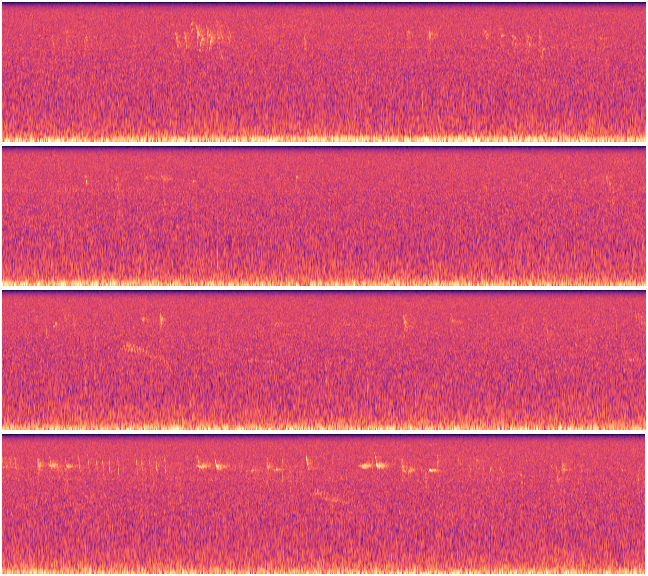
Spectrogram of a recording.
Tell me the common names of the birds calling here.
Rufous-capped Warbler, Rufous-tailed Hummingbird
